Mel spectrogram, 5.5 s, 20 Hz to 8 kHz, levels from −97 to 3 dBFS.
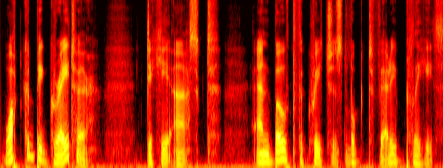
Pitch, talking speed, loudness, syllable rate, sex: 95 Hz, 140 wpm, -25 LUFS, 4.7 syllables/s, male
